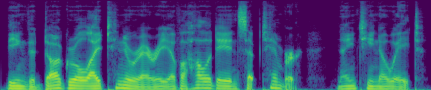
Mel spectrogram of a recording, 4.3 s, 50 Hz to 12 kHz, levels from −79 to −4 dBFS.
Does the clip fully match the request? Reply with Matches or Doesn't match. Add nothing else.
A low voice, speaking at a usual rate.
Matches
